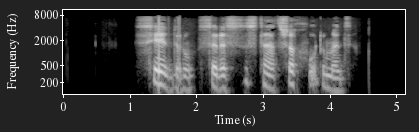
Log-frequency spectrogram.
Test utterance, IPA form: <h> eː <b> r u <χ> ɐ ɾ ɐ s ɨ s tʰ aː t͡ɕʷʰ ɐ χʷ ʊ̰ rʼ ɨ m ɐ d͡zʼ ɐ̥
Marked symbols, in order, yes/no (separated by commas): no, no, no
